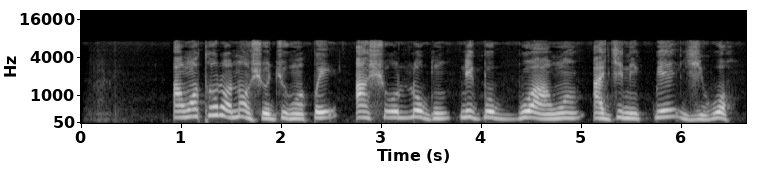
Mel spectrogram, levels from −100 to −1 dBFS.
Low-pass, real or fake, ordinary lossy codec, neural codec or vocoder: 7.2 kHz; fake; MP3, 96 kbps; codec, 16 kHz, 16 kbps, FunCodec, trained on Chinese and English, 50 frames a second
